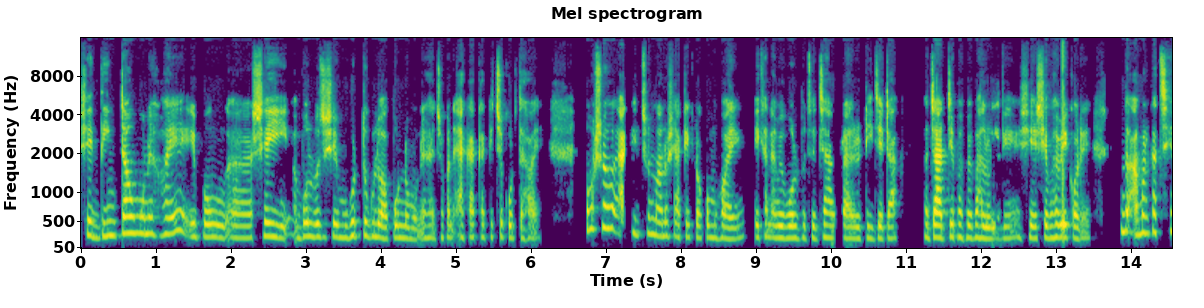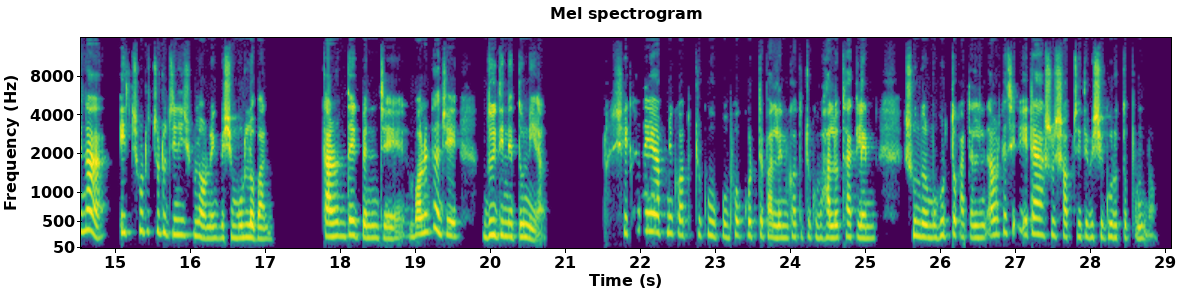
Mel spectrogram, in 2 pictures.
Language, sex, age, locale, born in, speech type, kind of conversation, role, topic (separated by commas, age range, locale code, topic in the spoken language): Bengali, female, 35-39, bn-BD, Bangladesh, conversation, podcast, guest, কেন আপনি ছোট ছোট বিষয়েও ভাবতে ভাবতে থমকে যান?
